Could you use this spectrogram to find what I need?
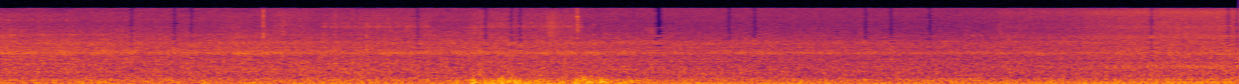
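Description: A diesel locomotive rumbles as it approaches on rails.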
